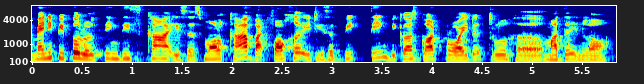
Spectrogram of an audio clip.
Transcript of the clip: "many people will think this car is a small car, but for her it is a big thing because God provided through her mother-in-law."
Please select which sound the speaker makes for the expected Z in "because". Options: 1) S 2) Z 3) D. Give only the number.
1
